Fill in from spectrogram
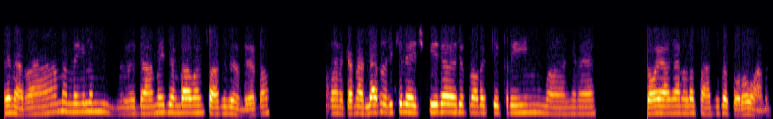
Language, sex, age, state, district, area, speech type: Malayalam, male, 30-45, Kerala, Thiruvananthapuram, urban, conversation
